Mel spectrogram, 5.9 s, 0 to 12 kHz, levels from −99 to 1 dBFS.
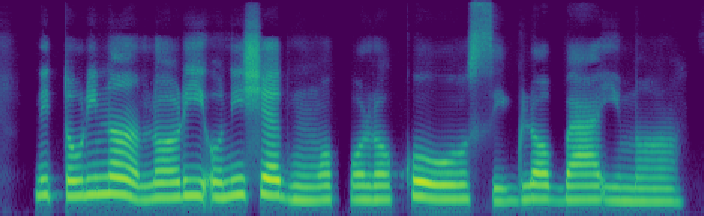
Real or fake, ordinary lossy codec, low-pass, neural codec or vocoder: fake; none; none; codec, 24 kHz, 0.9 kbps, WavTokenizer, large speech release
